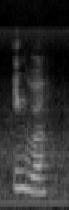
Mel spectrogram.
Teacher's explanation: If R is at the end of the German word, then it will not be fully pronounced like Ingwer.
